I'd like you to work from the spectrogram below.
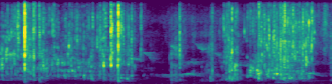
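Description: Liquid fertilizer for a hibiscus plant pours into a ten-litre container of water, giving a close, uneven trickle and slosh with drips and small splashes, no voices.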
